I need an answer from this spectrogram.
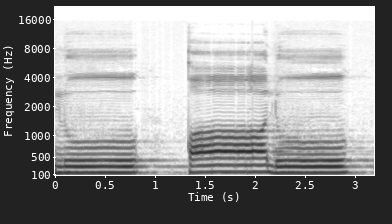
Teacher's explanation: واو ساکن سے پہلے لام کے اوپر پیش ہے اس لیے واو مدہ ہوگا، ان کو تھوڑا کھینچ کر پڑھیں، جیسے لام واو پیش لو، قالو۔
